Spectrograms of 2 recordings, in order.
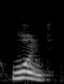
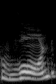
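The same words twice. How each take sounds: First: "Won't" with a short "oo" as in wood; short wouldn't, "wunt". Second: "won't" with a long "oh" vowel. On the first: Teacher offering the short form, "Won't" as "wunt". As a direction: squeeze wouldn't into one syllable, "Won't" said as "wunt". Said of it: "Also, you can pronounce won't". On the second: Teacher contrasting for learners, "won't" with long O. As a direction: round the vowel of "won't" into "wohnt". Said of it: "It is not won't". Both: Shown as a demonstration.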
